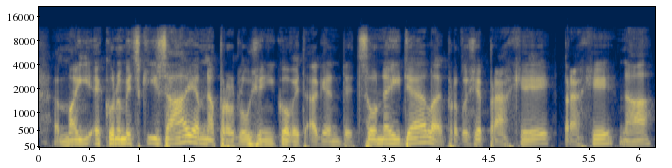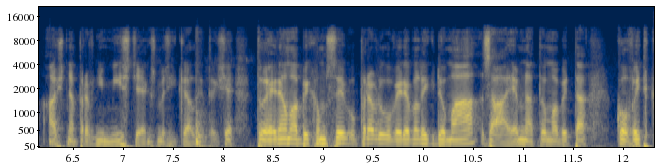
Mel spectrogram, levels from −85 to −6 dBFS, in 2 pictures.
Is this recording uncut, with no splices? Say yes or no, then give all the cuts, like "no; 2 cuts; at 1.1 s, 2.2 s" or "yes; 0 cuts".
yes; 0 cuts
